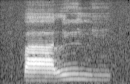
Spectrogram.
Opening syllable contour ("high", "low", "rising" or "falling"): low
